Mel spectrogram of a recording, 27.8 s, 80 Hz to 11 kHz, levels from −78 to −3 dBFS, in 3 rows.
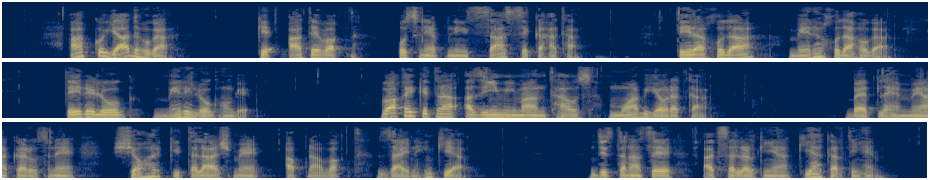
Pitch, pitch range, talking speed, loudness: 100 Hz, 95-120 Hz, 125 wpm, -27 LUFS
